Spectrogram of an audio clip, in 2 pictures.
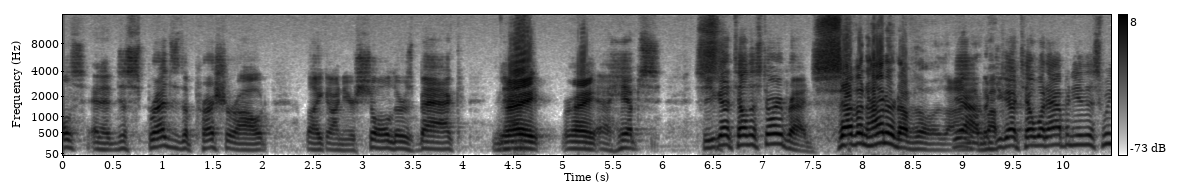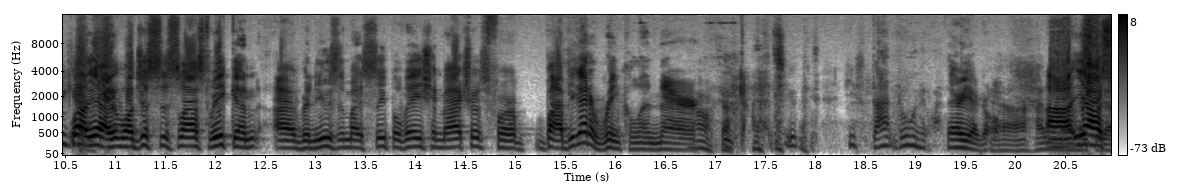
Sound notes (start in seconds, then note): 17.1 both laugh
